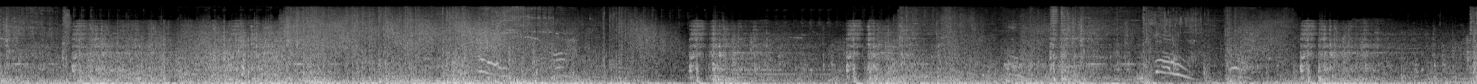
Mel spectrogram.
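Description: Mechanical creatures roar and screech.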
